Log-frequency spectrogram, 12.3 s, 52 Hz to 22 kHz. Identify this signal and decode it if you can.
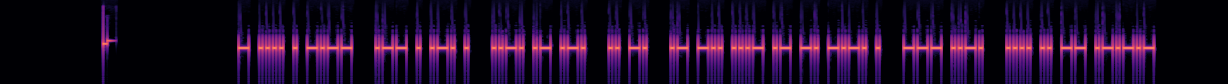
Morse code, heard as a keyed tone, about 34 wpm, 700 Hz. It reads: THEY WERE FAR IN ADVANCE OF HIM.
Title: Sentences from Top 1400 Words 35wpm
